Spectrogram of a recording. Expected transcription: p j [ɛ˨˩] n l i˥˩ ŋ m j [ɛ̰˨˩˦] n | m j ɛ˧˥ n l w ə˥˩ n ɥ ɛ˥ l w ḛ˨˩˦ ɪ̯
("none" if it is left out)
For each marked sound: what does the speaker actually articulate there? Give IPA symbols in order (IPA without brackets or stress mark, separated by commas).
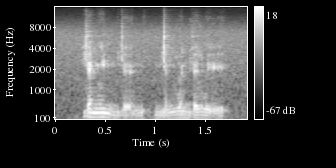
ɛ˥, ɛ̰˨˩˦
